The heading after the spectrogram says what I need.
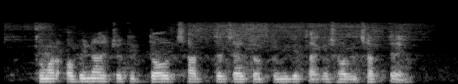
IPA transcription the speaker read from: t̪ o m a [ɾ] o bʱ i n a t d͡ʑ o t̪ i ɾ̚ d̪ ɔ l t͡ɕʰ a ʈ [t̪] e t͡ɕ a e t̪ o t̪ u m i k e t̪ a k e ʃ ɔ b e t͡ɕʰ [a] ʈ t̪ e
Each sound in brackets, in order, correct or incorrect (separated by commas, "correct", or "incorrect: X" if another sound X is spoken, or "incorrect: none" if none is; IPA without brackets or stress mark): correct, correct, correct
